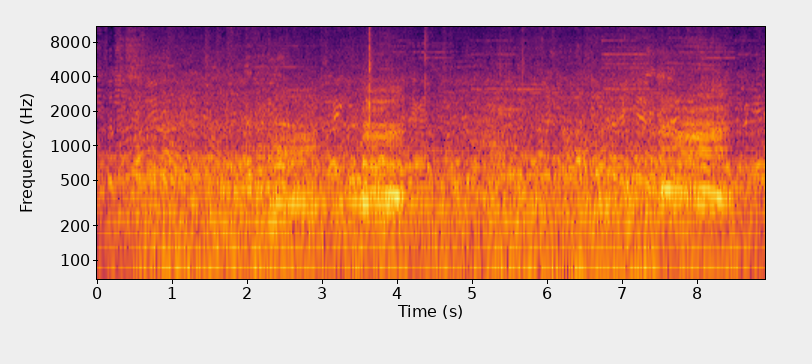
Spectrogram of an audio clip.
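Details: Sahiwal bull calf at a cattle market in Chattogram, Bangladesh, ahead of Qurbani: two drawn-out, slightly bending moos near 3.5 and 8 seconds over constant crowd chatter and men talking.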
